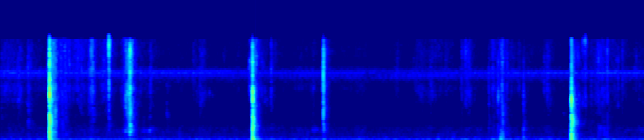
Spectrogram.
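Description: Small hand snippers cutting spent black-eyed pea stems: about half a dozen faint, sharp snips at irregular intervals, three louder than the rest.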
